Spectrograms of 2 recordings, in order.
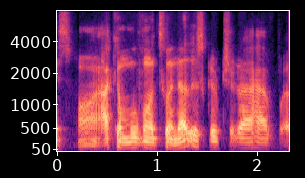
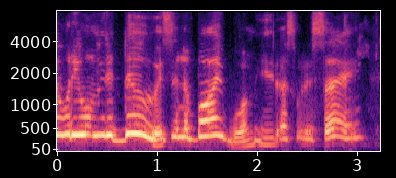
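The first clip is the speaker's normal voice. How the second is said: high-pitched voice. Retelling what the other speaker would answer about the bible: imitating the other speaker. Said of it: "He said".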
